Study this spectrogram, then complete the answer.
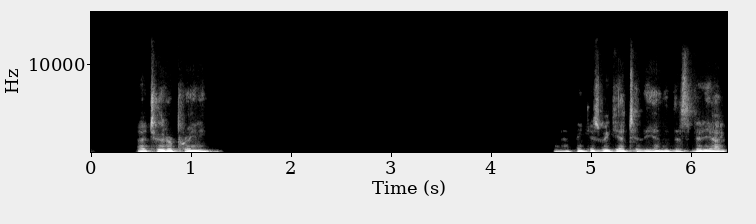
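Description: A man speaks calmly into a microphone, heard over an online call.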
